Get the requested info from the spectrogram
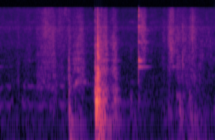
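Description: A few light knocks and clinks as a firebrick is handled and set on the metal table of a wet tile saw, the loudest about a second in; the saw is not running.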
